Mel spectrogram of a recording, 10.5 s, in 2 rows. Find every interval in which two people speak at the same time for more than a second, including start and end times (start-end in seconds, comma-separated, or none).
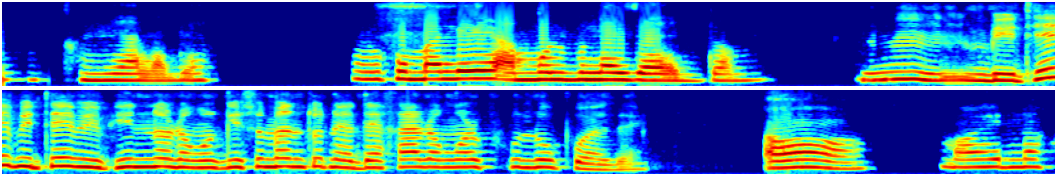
none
